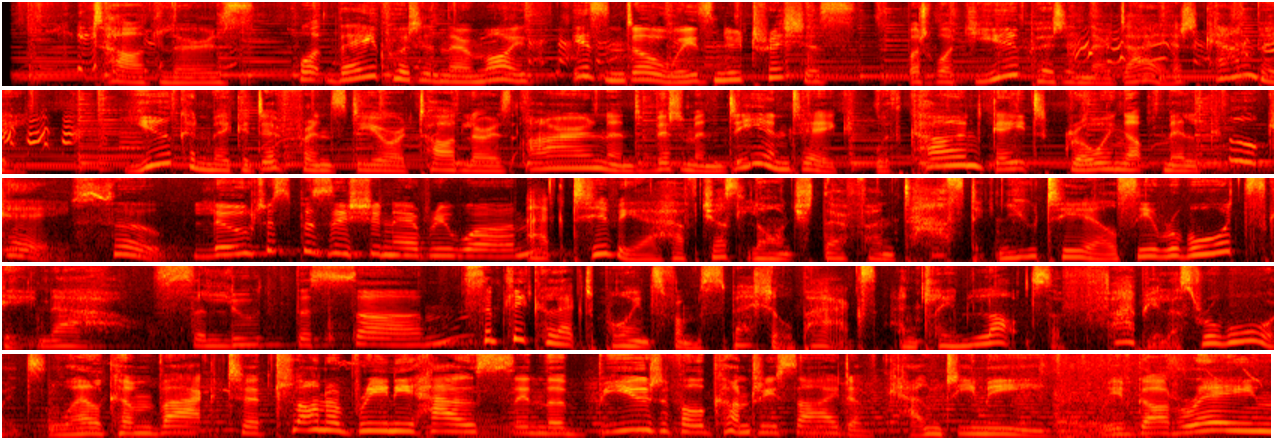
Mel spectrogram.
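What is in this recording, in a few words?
commercials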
